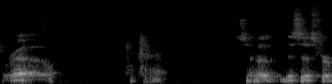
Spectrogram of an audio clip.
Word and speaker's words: rho: is pronounced a row i know it looks like a p but it's actually pronounced rho okay so this is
